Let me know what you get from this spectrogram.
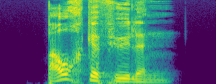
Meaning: dative plural of Bauchgefühl
- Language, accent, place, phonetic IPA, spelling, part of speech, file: German, Germany, Berlin, [ˈbaʊ̯xɡəˌfyːlən], Bauchgefühlen, noun, De-Bauchgefühlen.ogg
